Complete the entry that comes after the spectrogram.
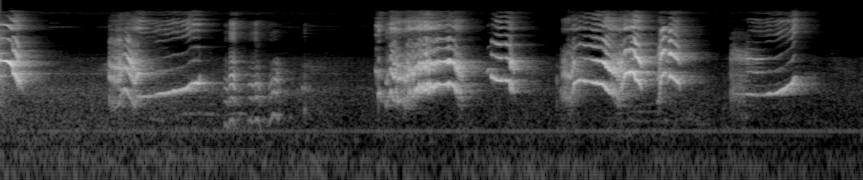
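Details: Green rose-ringed parakeet (ringneck) talking in about five raspy, high-pitched, speech-like phrases over six seconds, with a faint steady hum underneath.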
